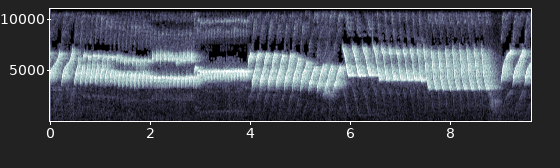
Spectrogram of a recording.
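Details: Belgian canary song meant to excite females for mating: continuous rapid rolls stepping between pitch levels, a rising sweep near the middle, and a short break near the end before the trill resumes.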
